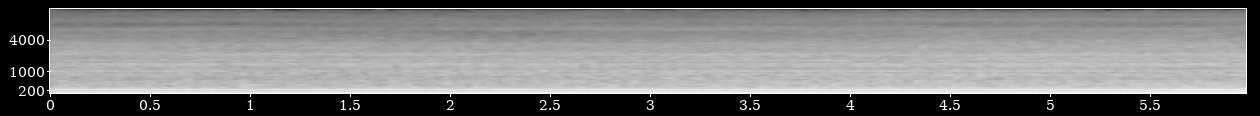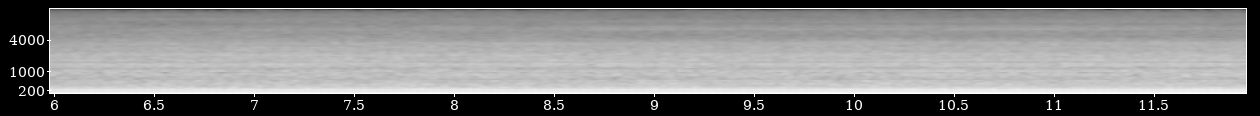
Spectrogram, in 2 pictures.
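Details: Single-cylinder engine on belt-drive hauler after fixing carburetor flooding from a non-seating needle (gas out the muffler): steady, even pulse at high throttle, no surging or sputter; runs clean, no fuel leaks.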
